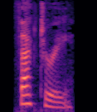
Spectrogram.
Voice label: "factory", voice

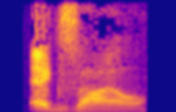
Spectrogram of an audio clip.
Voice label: "exile", voice

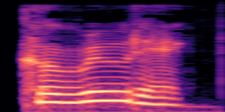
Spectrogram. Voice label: "choreutic", English

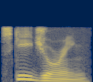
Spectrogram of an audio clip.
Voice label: "skijoring", words

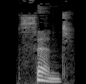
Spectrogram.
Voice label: "cent", spelling

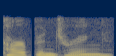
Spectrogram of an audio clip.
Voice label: "carpentering", English

